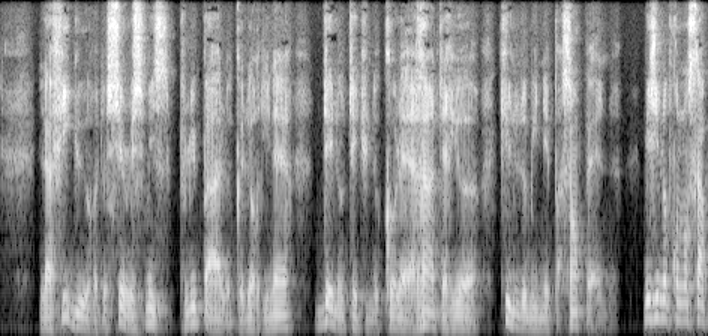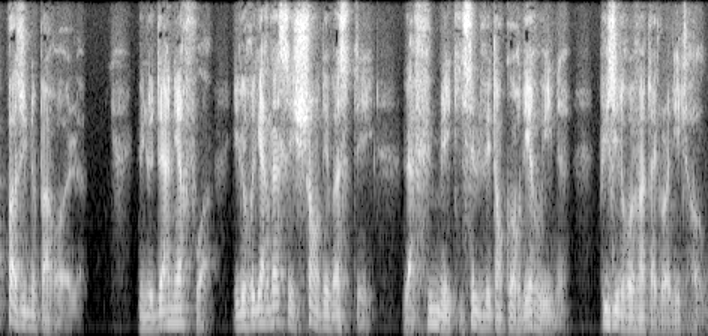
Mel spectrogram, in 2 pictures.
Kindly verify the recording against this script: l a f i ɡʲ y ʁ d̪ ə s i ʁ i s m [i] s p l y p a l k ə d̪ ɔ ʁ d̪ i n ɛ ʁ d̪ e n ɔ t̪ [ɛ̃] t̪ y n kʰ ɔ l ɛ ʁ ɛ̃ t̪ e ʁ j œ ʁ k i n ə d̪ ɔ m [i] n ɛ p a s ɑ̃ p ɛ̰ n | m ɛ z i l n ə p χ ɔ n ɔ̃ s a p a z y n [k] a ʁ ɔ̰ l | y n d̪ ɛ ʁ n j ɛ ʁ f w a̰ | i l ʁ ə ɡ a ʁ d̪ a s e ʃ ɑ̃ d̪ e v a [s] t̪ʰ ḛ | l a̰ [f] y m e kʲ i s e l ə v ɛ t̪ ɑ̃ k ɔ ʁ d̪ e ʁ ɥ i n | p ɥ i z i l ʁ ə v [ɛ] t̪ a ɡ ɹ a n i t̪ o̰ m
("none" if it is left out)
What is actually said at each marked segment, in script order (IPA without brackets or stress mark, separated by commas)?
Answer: i, ɛ, i, p, s, f, ɛ̃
